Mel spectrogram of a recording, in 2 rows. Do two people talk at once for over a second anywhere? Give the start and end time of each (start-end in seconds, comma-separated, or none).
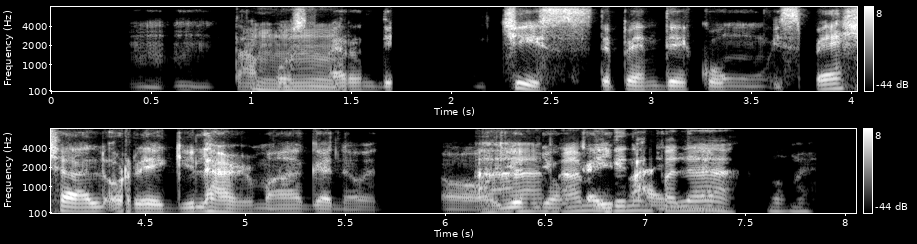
6.1-7.3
